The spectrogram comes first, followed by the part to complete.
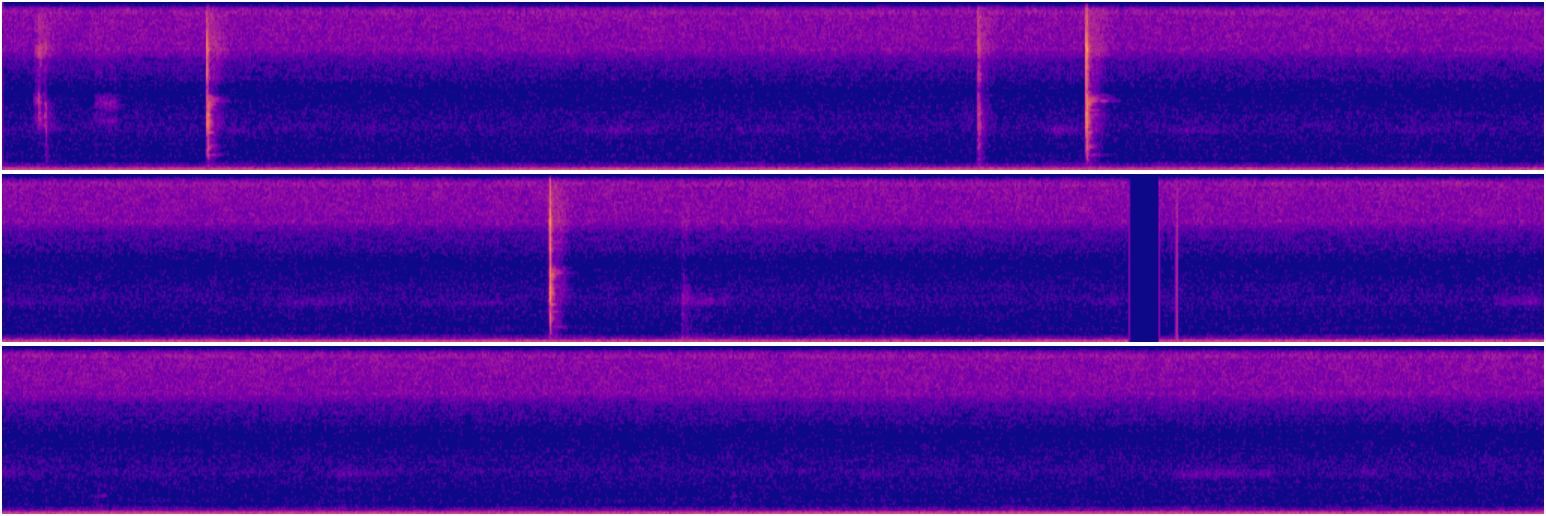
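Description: A steady low rumble and hum, with a few sharp clicks in the first half. The sound drops out for a moment a little past the middle.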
